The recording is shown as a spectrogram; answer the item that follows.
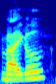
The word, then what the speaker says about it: Weigel: Weigel, because the W is pronounced like a V, right? – Yeah.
